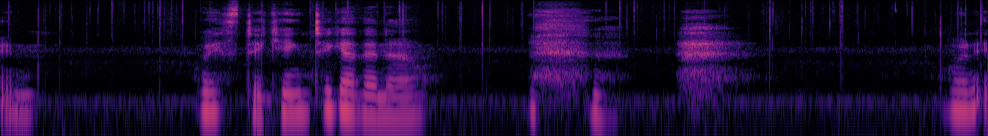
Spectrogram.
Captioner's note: laughs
